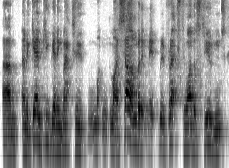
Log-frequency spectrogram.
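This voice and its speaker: A man's voice: on the high side, a little fast. A middle-aged man with an English accent giving an informal welcome talk as a college lecturer, often repeating phrases and restarting his sentences. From England.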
